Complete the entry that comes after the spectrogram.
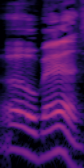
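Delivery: yawning through the words. Real, not acted. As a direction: say it mid-yawn. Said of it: "sorry for the yawn".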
